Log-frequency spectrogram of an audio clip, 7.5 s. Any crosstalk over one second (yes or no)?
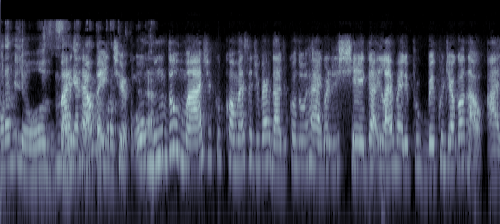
yes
